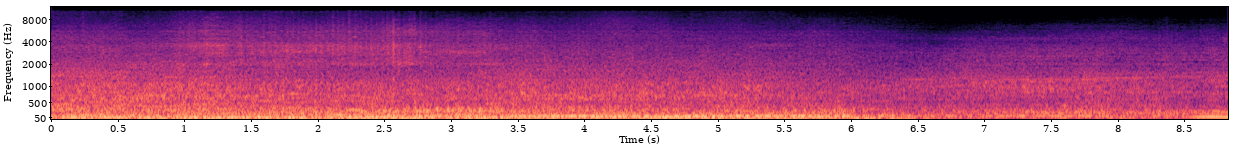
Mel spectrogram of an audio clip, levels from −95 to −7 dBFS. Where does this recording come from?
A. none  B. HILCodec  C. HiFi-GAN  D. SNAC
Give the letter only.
D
